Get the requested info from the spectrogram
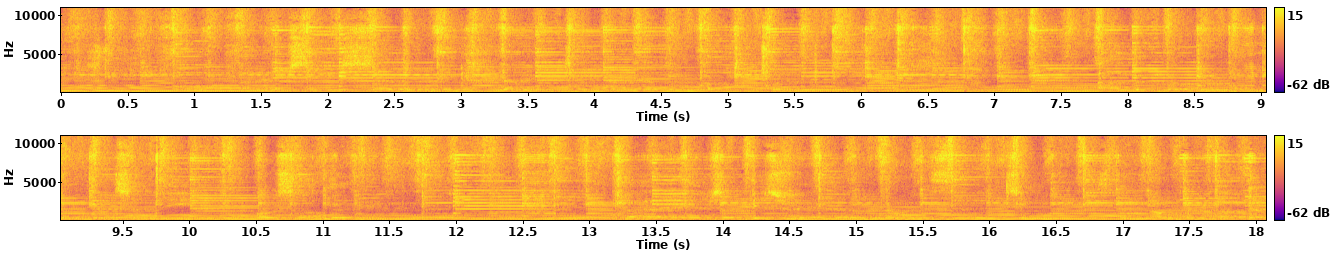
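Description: Folk band playing live: acoustic guitar and keyboards with a held low bass note about halfway through.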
